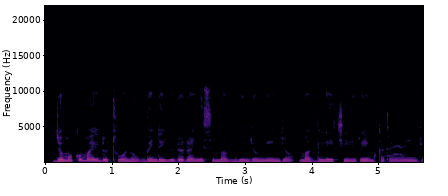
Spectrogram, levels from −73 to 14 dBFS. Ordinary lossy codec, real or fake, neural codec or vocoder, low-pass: none; fake; codec, 44.1 kHz, 7.8 kbps, Pupu-Codec; 10.8 kHz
